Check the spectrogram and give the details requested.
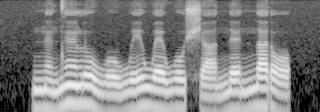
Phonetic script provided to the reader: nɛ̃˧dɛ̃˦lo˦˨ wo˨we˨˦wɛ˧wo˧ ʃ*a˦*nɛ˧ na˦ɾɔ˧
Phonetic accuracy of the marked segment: incorrect: a˨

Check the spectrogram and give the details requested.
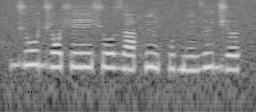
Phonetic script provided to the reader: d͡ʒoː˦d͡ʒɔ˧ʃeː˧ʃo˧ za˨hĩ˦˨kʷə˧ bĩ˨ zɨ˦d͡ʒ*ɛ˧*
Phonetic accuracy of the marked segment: incorrect: ə˧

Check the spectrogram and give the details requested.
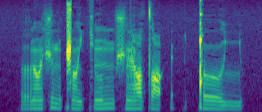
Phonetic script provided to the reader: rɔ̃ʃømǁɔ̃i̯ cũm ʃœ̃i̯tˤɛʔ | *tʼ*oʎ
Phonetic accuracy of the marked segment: incorrect: ǃ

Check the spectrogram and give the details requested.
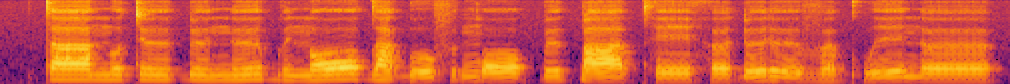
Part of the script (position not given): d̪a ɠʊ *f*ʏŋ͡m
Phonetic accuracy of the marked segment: correct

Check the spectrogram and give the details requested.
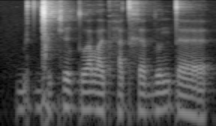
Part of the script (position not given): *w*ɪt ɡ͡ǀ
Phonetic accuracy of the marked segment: incorrect: b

